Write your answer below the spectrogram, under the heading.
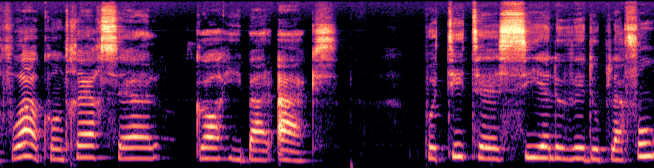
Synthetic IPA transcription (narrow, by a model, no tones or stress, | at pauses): ʁvwaokʰɔ̃t̪χɛʁsɛʁ | ɡ̥ɔibaʁaks | pət̪it̪ʰɛsieləved̪əplafɔ̃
